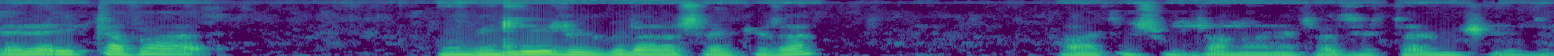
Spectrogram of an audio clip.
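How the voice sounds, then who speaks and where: At a very slow pace, a man with a medium pitch and a dark, mellow tone sounds somewhat breathy, his intonation lively. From Istanbul, Turkey. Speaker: journalist and writer. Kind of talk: oral history interview.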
